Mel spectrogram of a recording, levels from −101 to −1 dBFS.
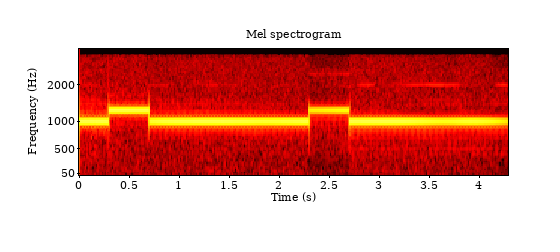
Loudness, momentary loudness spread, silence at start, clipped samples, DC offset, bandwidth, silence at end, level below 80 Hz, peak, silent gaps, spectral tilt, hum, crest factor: -23 LUFS; 4 LU; 0 s; under 0.1%; under 0.1%; 3.5 kHz; 0 s; -78 dBFS; -16 dBFS; none; -4 dB/octave; none; 6 dB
